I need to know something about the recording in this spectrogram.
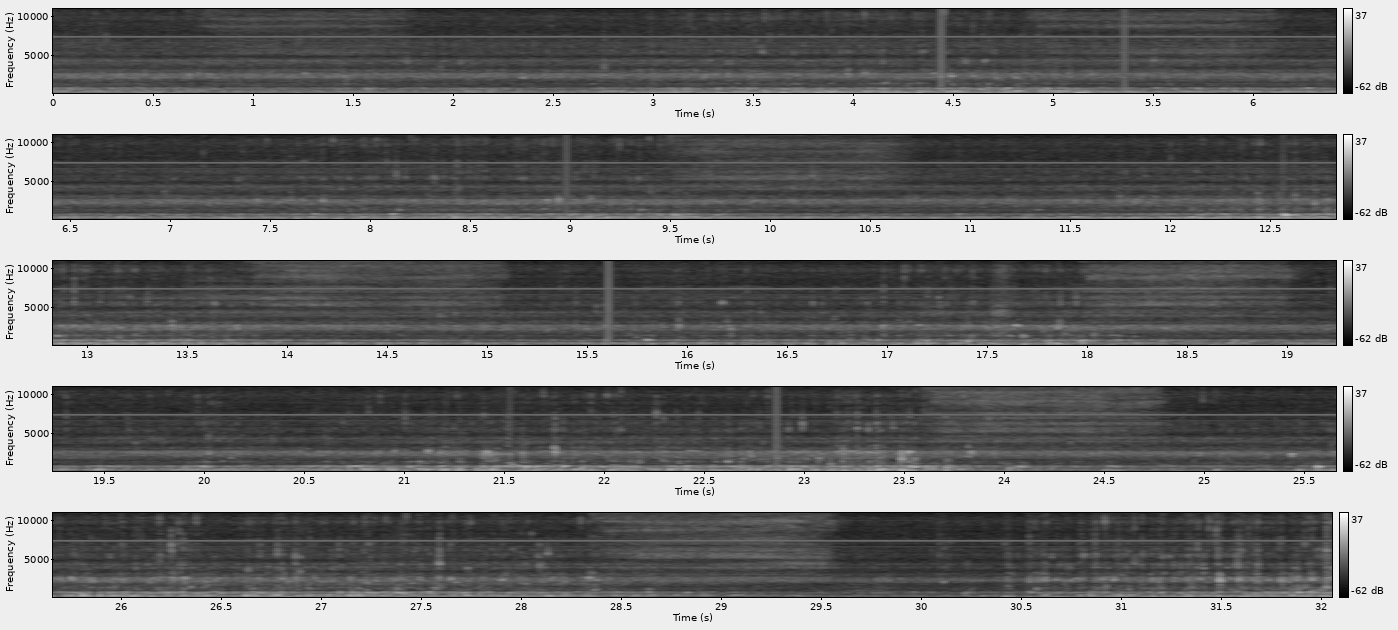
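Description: Scuba breathing heard underwater: a diver's regulator venting a burst of exhaled bubbles about every four to five seconds, over a steady underwater hiss and wash.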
